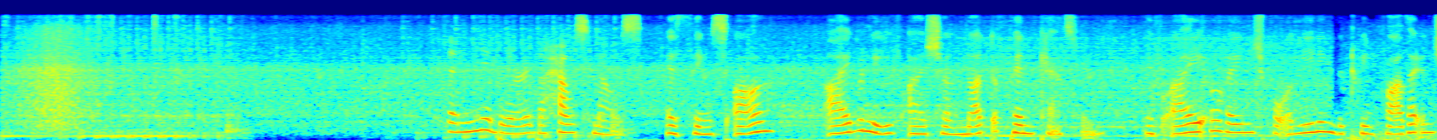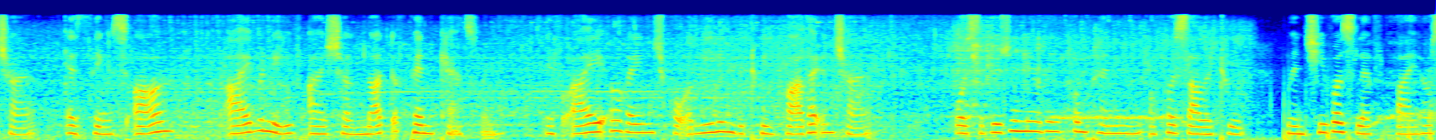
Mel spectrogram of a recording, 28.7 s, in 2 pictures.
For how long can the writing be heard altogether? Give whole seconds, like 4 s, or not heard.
2 s.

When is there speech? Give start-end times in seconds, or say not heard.
4.5-23.2, 23.9-28.7.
